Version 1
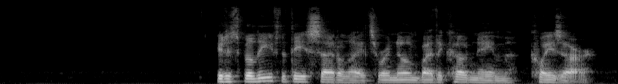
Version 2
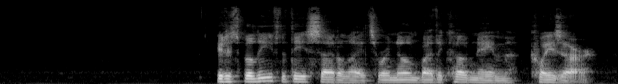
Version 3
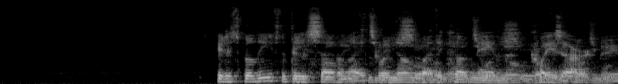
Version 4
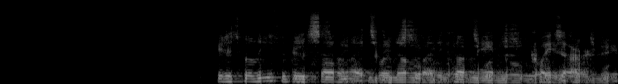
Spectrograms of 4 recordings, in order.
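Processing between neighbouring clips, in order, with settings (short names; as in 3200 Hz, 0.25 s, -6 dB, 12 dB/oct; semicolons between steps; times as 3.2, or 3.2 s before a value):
spectral gain 2.32–4.75, 1300–2600 Hz -15 dB; gain +3.5 dB
reverb RT60 0.20 s, pre-delay 5 ms, DRR 12 dB; compressor 6:1, threshold -15 dBFS, peak gain reduction 9 dB; echoes that change speed 0.329 s, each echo -3 st, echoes 2, each echo -6 dB; gain -6 dB
tremolo saw up 6.9 Hz, depth 80%; echo 0.114 s -18.5 dB; gain -7.5 dB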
